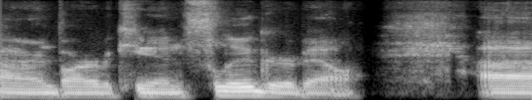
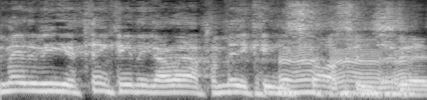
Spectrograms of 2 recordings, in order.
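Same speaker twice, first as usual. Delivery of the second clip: higher, hammed-up Italian accent; 9 semitones higher than usual. Italian friend urging Bill to make a video, hammed-up Italian accent. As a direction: keep the Italian friend's accent going, pitched up. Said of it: "Pretty good accent".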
